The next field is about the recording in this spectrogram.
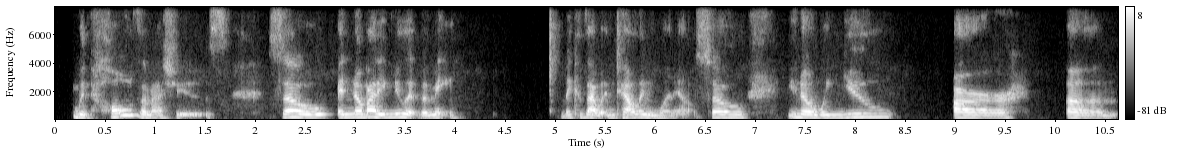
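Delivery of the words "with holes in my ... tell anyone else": teary, choked-up voice welling with tears. Recalling walking the streets with holes in their shoes, tearing up. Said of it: "which I'm tearing up right now".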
